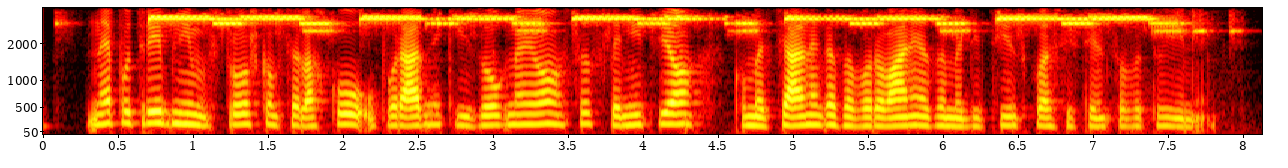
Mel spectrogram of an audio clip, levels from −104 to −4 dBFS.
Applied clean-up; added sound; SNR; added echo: neural mask model RNNoise.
